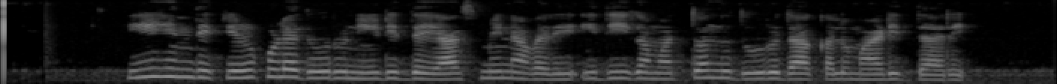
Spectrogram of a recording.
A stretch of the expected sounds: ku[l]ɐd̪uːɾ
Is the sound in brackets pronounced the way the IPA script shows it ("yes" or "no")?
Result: no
